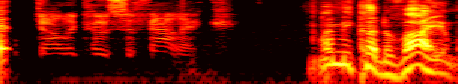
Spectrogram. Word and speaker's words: dolichocephalic: Dolichocephalic.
